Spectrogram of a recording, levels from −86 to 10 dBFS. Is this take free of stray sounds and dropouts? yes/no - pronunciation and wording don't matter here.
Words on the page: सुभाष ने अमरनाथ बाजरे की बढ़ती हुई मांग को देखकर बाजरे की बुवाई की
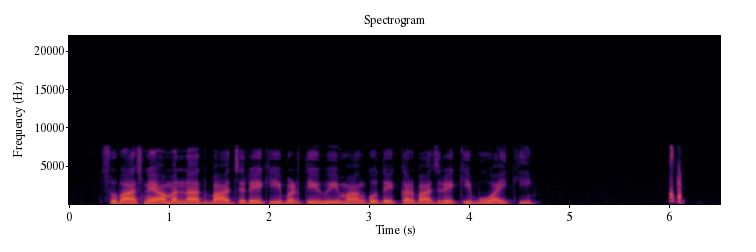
no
